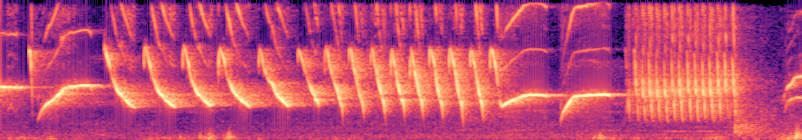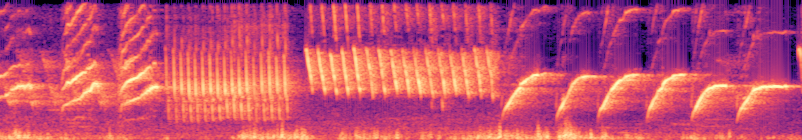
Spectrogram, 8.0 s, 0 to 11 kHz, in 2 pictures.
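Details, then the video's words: Canary singing to prompt others to sing, with rapid rolling trills of rising notes, then a harsh buzzy stretch and a dense high tour before clear upswept whistles return; soft low thumps beneath. "PANCINGAN KENARI 1 MENIT MENDENGARKAN SUARA KENARI DIJAMIN KENARI IKUT BUNYI #21 || VOICE OF CANARY"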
